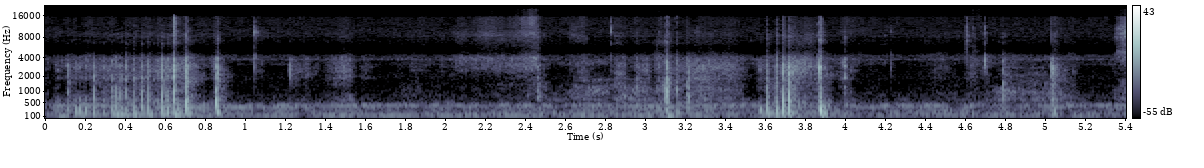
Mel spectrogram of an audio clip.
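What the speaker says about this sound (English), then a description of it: "I'm gonna lay these cards out" Tarot cards shuffled and laid out by hand on a table, a run of soft riffling, sliding and papery snaps with a few louder slaps of cards set down, close and quiet, with no talking.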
